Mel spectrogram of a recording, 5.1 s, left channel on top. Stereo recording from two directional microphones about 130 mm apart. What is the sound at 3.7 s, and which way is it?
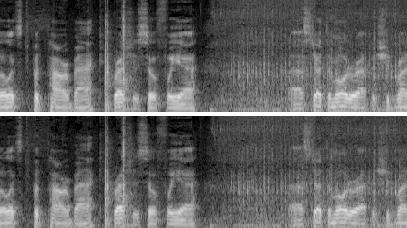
Speech, 20° left (ahead or behind).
